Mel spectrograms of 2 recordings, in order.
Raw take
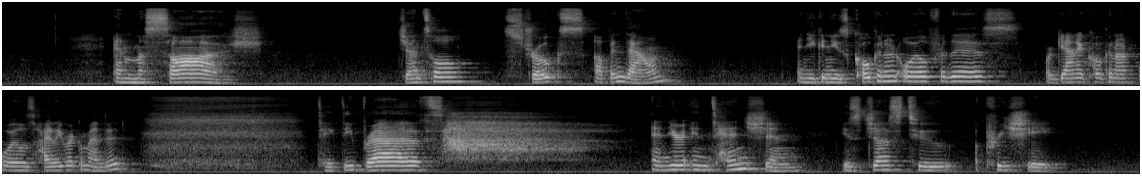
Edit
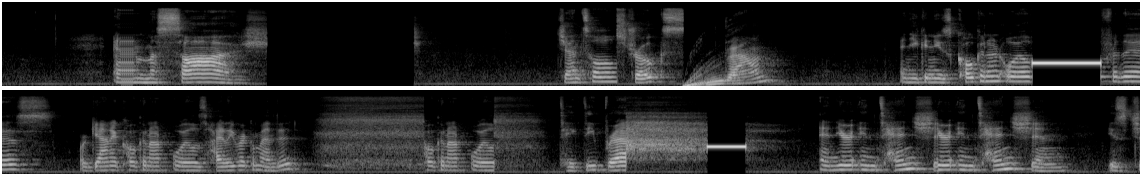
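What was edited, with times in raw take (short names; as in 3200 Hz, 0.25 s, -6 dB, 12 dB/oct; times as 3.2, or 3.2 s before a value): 1.18 stutter 0.02 s, 7 plays
2.53 insert silence 1.47 s
4.56–5.12 cut
5.78 tape start 0.65 s
9.27 add tone 1110 Hz -8 dBFS 0.69 s
10.9–11.6 copy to 13.88
15.2–15.94 cut
16.75–17.14 bleep 1370 Hz -9 dBFS
18.08–19.06 loop, 2 plays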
